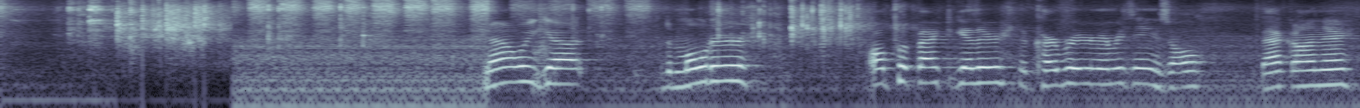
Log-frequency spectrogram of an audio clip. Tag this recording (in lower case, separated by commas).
dishes, pots and pans, speech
